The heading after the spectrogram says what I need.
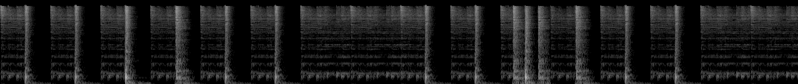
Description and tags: hihats 120bpm-05
120bpm, club, dubstep, electro, electronic, hihats, house, snare, techno, trance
